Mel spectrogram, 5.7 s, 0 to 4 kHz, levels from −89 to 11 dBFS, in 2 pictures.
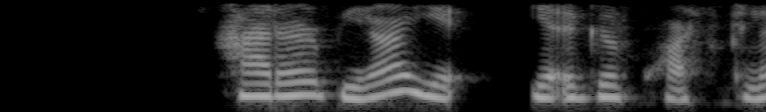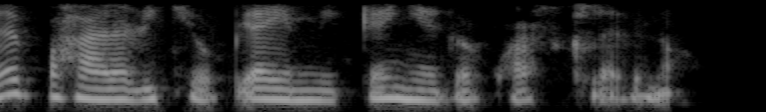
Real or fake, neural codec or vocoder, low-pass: fake; codec, 16 kHz, 4 kbps, X-Codec, WavLM features, trained on Multilingual LibriSpeech; 3.6 kHz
